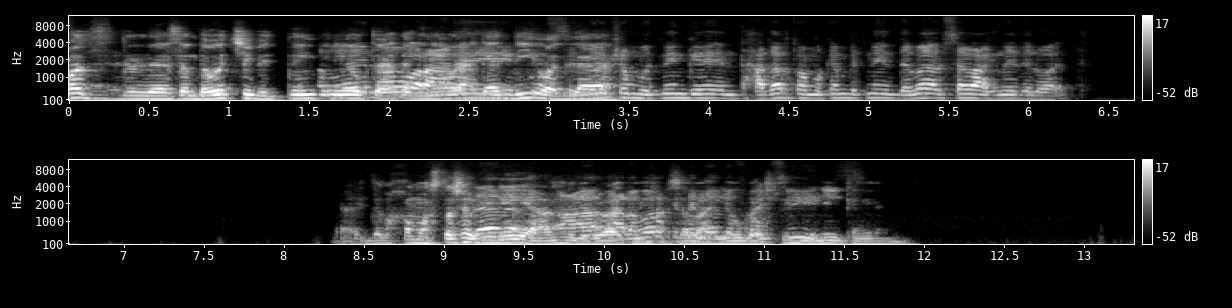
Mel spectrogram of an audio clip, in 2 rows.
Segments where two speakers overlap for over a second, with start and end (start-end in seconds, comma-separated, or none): 1.6-3.4, 9.1-11.4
